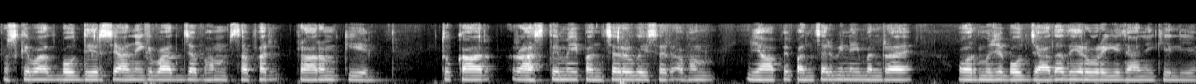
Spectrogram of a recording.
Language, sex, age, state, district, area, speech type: Hindi, male, 45-60, Madhya Pradesh, Bhopal, rural, spontaneous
